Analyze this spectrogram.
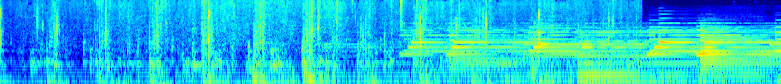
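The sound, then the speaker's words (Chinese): Footsteps walk along a meditation path through a forest, a steady run of soft irregular steps, joined by quiet sustained tonal music in the second half. “我现在就走在这条路上。”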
